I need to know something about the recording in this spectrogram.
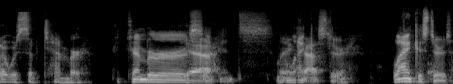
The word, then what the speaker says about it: Lancaster: Lancaster is how you say it.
